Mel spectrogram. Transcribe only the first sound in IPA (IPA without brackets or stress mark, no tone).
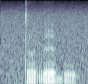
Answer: t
